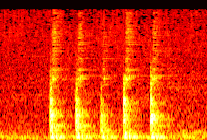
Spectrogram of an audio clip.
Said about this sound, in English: Someone was knocking on the door of my study.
